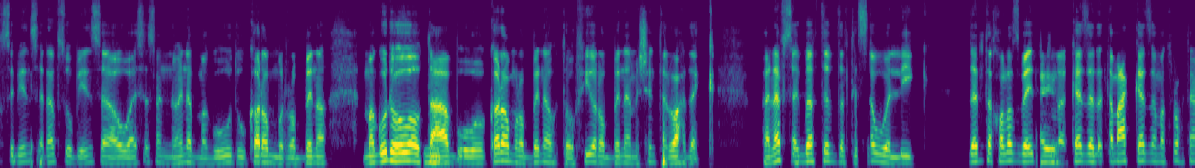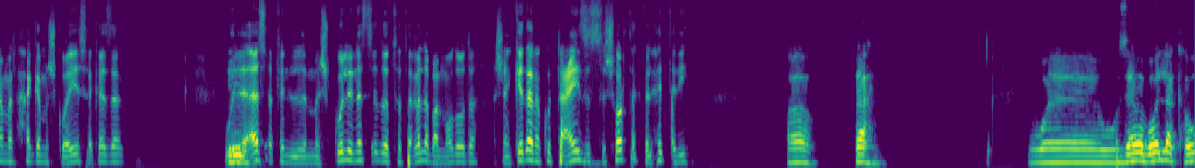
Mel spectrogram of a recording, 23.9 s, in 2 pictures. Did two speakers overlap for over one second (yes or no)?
no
